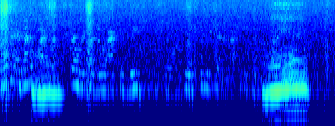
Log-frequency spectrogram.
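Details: Snoring from Gizmo, a tired puppy: soft, rough breathing noises with a louder snorting breath near the end.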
